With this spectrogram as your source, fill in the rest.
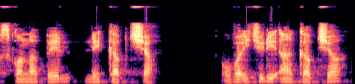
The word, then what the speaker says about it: CAPTCHA: capcha est un rétroacronyme le mot se prononce comme capcha en anglais américain il est censé être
